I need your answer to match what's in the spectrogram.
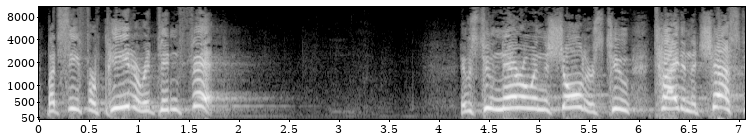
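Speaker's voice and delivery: impassioned sermon climax; full-force preaching. Acted. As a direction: preach it out to the back row.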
